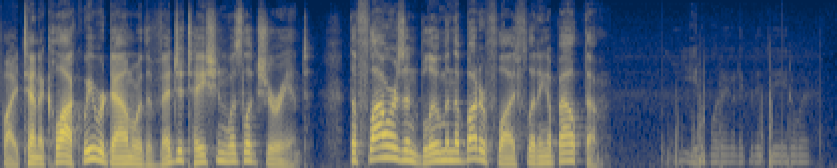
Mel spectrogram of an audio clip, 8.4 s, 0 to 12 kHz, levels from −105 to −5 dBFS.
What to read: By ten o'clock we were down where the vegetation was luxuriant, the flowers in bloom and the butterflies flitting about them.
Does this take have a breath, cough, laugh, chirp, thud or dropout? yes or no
yes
